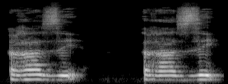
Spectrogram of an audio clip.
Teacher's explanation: The word is pronounced raser, raser. The S is pronounced as a Z because it's between two vowels.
